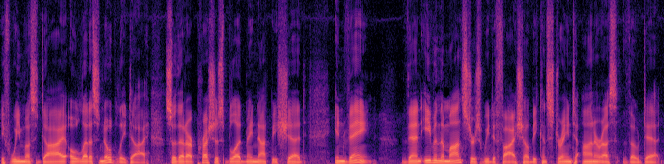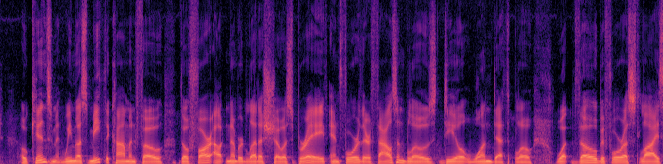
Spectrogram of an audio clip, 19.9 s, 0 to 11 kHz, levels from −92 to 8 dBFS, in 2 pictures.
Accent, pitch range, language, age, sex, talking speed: American, 95-115 Hz, English, 50-69, male, 195 wpm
